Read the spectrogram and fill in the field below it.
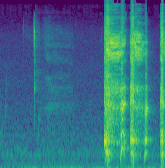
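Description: A person coughs in a rapid burst of four or five loud, close hacks after a second or so of near-silence with only faint room noise.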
